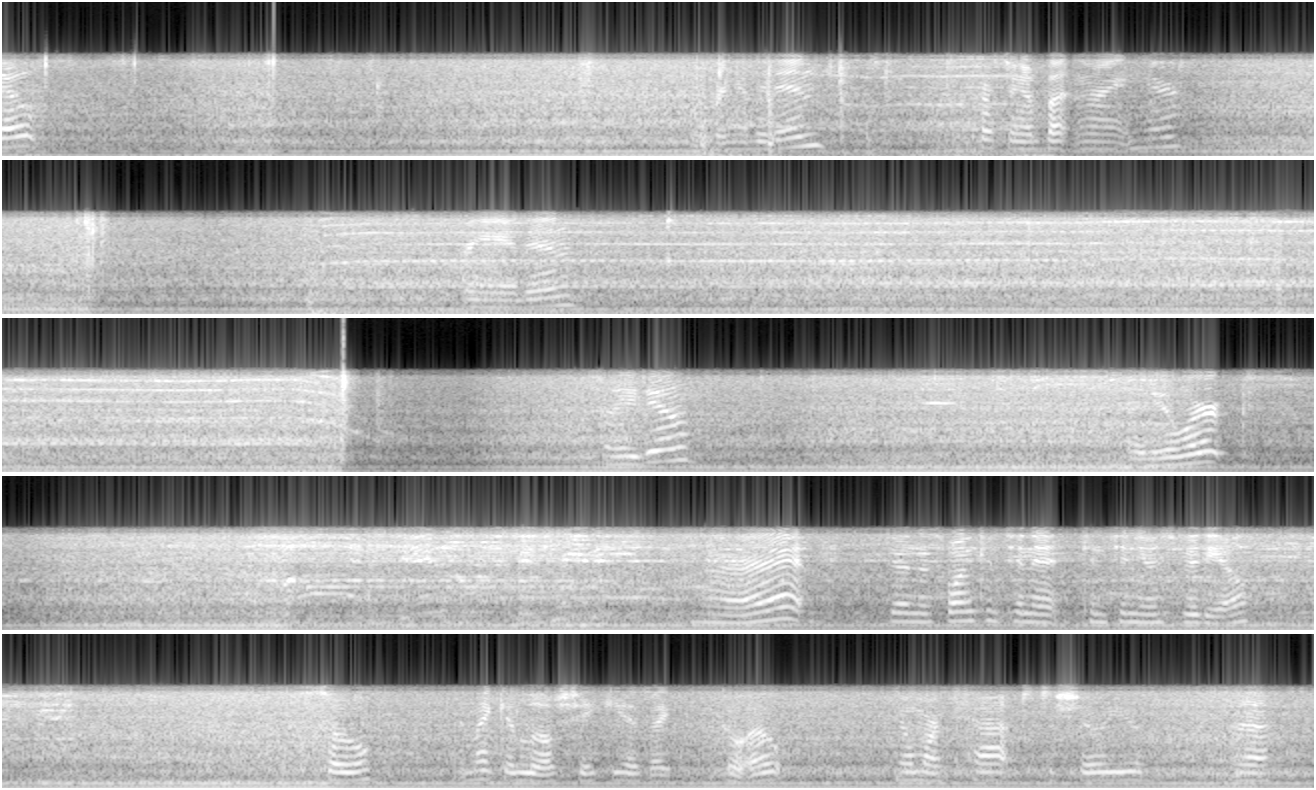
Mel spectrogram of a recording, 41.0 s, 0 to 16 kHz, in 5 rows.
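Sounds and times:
slide-out motor whining: 0:00.4 - 0:19.2.

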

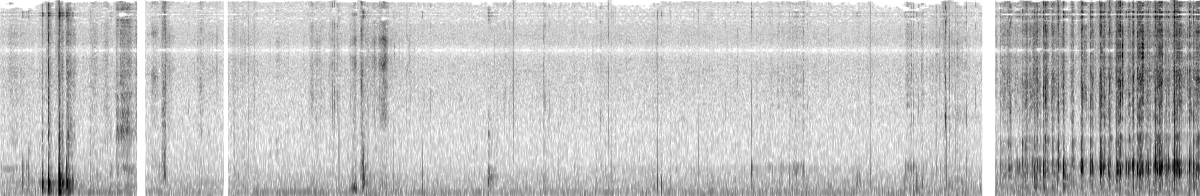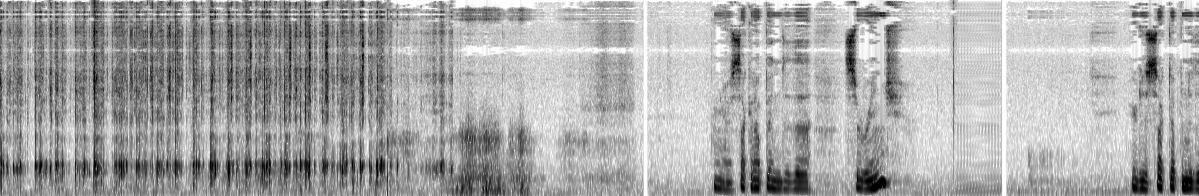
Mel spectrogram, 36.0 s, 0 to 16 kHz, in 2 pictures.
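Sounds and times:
stick scraping inside plastic cup: 0:15.0 - 0:25.0.

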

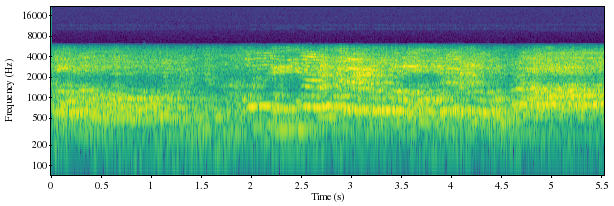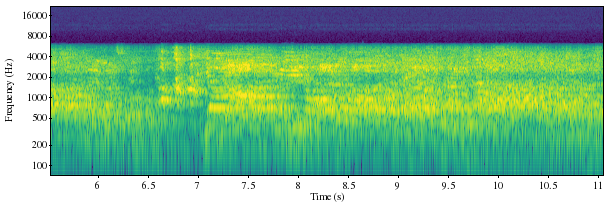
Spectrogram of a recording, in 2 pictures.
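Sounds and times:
group singing in unison: 0:00.0 - 0:11.0.

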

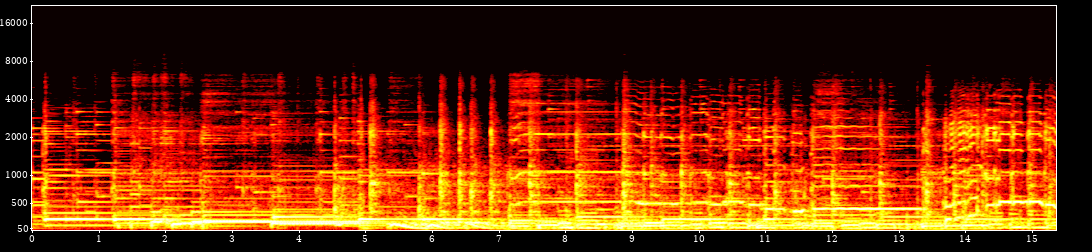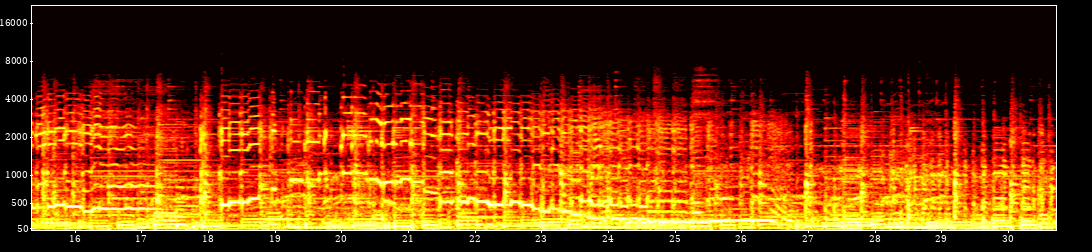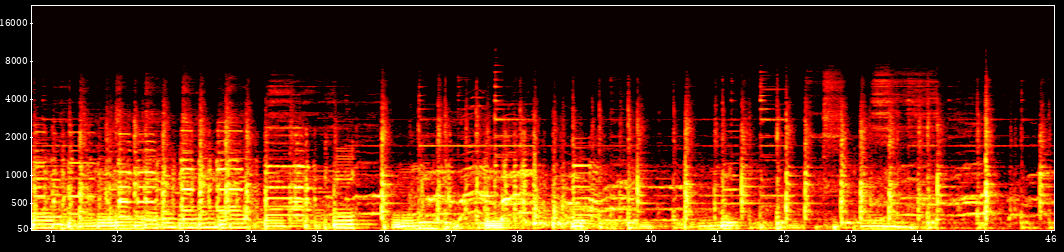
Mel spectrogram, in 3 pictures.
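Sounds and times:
bass guitar: 0:00.0 - 0:46.0
drum kit: 0:00.0 - 0:46.0
electric guitar lead melody: 0:00.0 - 0:46.0
keyboard: 0:00.0 - 0:46.0.

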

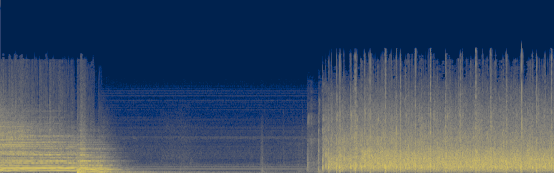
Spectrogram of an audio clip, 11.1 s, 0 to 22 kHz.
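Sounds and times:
audience applause: 0:06.1 - 0:11.0.

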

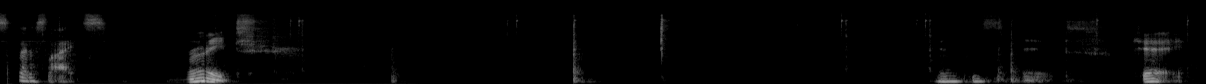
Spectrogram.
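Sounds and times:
man talking: 0:01.8 - 0:02.8, 0:09.3 - 0:10.8, 0:11.4 - 0:11.9
computer mouse clicks: 0:02.8 - 0:03.2, 0:05.0 - 0:05.9.

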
